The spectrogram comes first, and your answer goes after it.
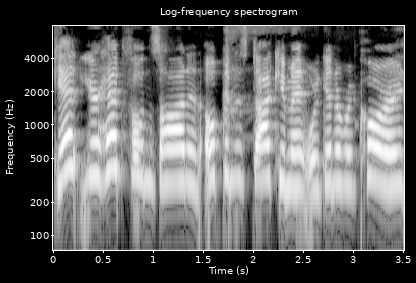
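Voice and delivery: loud, high-pitched shouting. Retelling a co-host's order to start recording: imitating someone yelling. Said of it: "you're yelling at me".

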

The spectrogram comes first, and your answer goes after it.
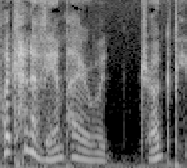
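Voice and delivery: mimicked sigh. Retelling a tv scene, acting out a character's answer: retelling a sighing reply. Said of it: "Mulder just like sighs and goes like".

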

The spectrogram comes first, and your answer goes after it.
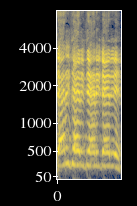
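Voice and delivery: put-on high, loud, panicked child voice crying out.

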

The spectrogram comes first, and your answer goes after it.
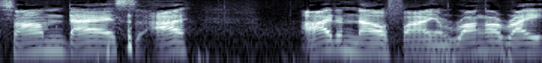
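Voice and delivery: attempted Icelandic accent. Urged by the other speaker to try it, doing an Icelandic accent attempt. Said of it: "I think you should try it".

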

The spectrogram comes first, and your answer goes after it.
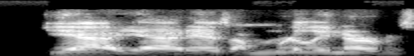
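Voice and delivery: plain

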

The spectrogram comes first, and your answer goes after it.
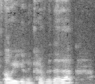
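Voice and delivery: mock perplexed, bewildered tone. Retelling how people react to gray hair: imitating perplexed people. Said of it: "people get so perplexed about these gray hairs and like".

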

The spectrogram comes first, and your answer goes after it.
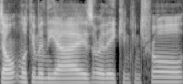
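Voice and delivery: normal talking voice

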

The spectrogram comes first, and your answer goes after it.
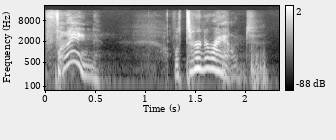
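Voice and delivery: frustrated, exasperated voice. Retelling own reply to a friend while running late: retelling own frustrated reply. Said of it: "all the frustration I had".

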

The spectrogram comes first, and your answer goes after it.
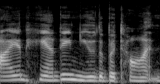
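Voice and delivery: normal talking voice

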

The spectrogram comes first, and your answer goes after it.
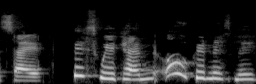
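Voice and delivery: high-pitched yawning sigh, words stretched through yawn. Talking about an early flight and the weekend ahead, yawning while talking. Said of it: "Excuse me, I'm yawning".

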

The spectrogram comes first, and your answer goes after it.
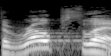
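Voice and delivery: slow, loud, deliberate, spelled-out delivery.

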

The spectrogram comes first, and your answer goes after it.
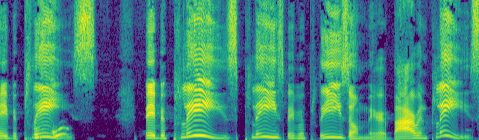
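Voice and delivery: mock pleading, begging tone. Retelling the Different World episode where Dwayne begs: imitating Dwayne begging and pleading. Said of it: "begging and pleading".

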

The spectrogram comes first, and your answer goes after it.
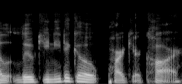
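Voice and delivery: ordinary talk, nothing marked

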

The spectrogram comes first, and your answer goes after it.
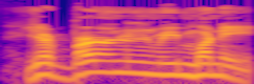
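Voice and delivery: loud, high, belted cartoon crab voice. Doing a line from the SpongeBob cartoon, in a Mr. Krabs impression. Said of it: "That was quite good".

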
